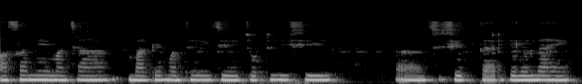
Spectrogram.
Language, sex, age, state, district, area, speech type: Marathi, female, 45-60, Maharashtra, Akola, urban, spontaneous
